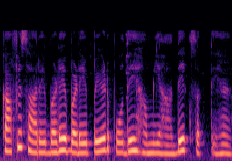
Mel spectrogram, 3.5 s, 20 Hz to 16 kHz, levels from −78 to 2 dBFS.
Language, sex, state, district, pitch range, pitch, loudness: Hindi, male, Himachal Pradesh, Shimla, 215-260 Hz, 230 Hz, -14 LUFS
